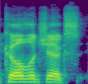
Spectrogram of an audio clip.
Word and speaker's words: Kovalchuk: Like Ilya Kovalchuk's agent once, I was talking to him and he called him Kovalchuk, and it was like, have I been saying it wrong for like a decade?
